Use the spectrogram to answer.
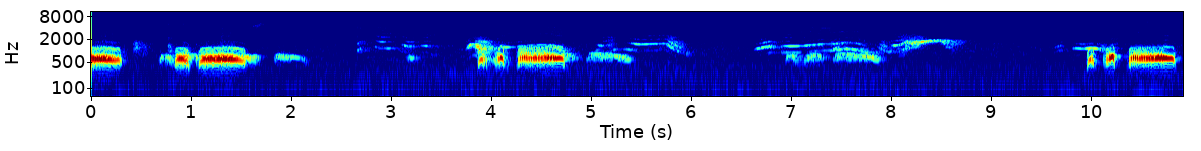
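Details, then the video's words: Spotted dove calls in the sa thúc, gù and gáy styles used to lure wild doves: deep coo phrases at start, middle and end, with thin rising whistles from other birds between them. "Tiếng cu gáy cườm sa thúc + gù + gáy gọi kích bổi hiệu quả"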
